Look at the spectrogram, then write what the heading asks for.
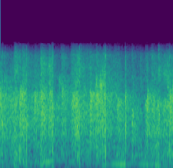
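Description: A crowd applauding, a dense, steady wash of many hands clapping at once with no pause, fairly loud throughout the short burst and no voices standing out.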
